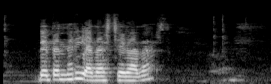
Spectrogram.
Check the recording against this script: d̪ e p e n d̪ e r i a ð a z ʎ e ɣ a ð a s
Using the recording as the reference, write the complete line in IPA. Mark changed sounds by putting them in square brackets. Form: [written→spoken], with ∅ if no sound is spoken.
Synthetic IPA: d̪ e p e n d̪ e [r→ɾ] i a ð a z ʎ e ɣ a ð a s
